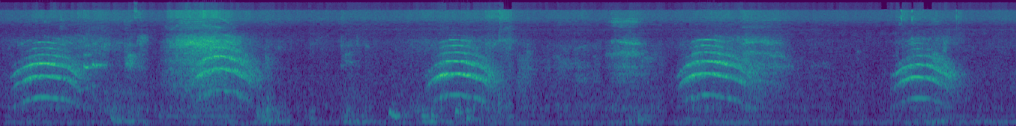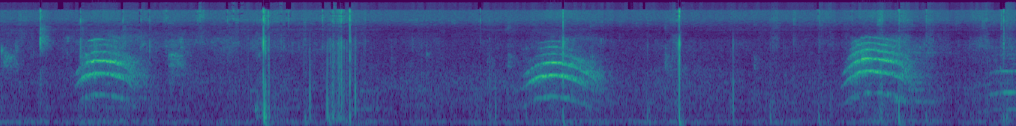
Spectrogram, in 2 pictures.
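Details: Domestic cat nursing kittens and feeding them milk, breathing fast; a series of high, arched, harmonic mews, rising then falling, repeated roughly every one and a half to two seconds, about eight in all, over a low indoor hum.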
